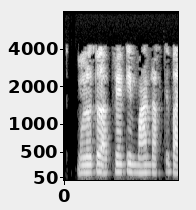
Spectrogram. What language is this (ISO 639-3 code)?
ben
